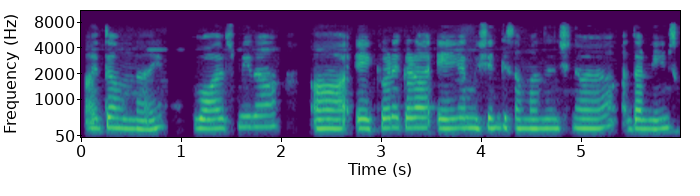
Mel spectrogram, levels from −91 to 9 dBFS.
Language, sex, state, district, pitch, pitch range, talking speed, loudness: Telugu, female, Telangana, Karimnagar, 245 Hz, 240-260 Hz, 130 wpm, -22 LUFS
